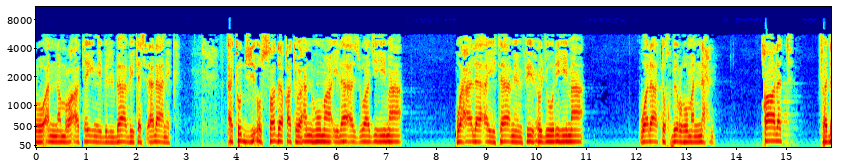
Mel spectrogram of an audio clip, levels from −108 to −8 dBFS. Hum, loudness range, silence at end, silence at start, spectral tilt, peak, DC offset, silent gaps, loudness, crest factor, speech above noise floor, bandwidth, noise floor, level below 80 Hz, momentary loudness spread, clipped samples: 60 Hz at -50 dBFS; 3 LU; 0 s; 0 s; -9.5 dB/octave; 0 dBFS; under 0.1%; none; -18 LUFS; 18 dB; 46 dB; 5.8 kHz; -63 dBFS; -46 dBFS; 9 LU; under 0.1%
